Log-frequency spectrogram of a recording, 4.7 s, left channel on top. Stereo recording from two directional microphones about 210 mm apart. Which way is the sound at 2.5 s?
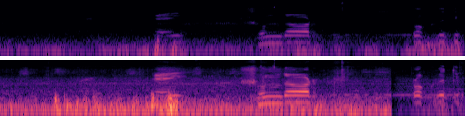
Centre (ahead or behind).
